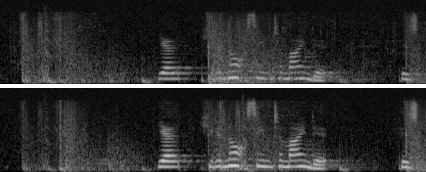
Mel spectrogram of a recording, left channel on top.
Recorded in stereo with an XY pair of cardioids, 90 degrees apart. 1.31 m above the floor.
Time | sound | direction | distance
1.6 | a woman speaking | 55° right | 0.9 m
